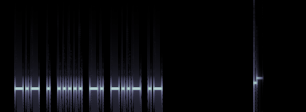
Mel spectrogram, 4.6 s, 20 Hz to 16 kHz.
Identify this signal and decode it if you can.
Morse code, heard as a keyed tone, about 30 wpm, 700 Hz. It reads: KE5NXA
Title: USA Call Signs - 2x Character Spacing - 30wpm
